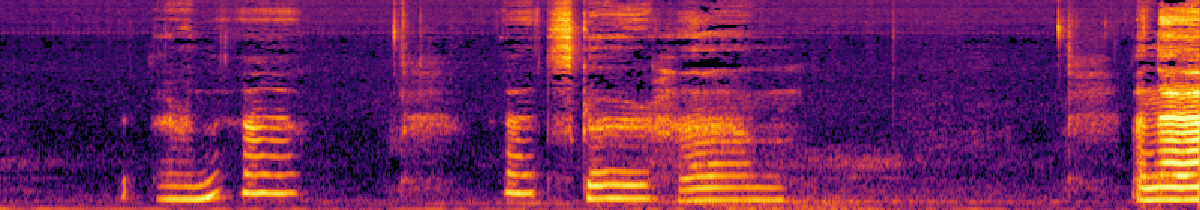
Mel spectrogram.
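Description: A woman talks calmly and close by, in short bursts.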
